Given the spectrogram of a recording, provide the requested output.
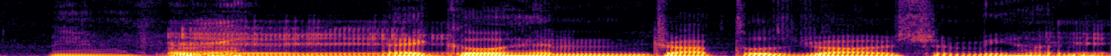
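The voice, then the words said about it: Deliberately deep low voice. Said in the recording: “keeping this voice permanently ... It's a little bit deeper ... Deep Voice”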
